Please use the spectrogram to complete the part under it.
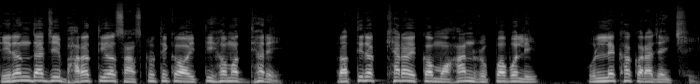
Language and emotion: Odia, neutral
